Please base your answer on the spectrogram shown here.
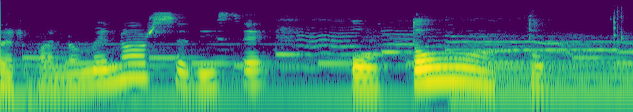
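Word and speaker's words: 弟: Hermanito o hermano menor se dice Ototo. Larga pronunciación, cuidado, aquí vemos una U, ¿verdad? Igual les voy a dejar abajo en la cajita de descripción el video que habla sobre las largas pronunciaciones. Entonces, Ototo, hermanito.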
